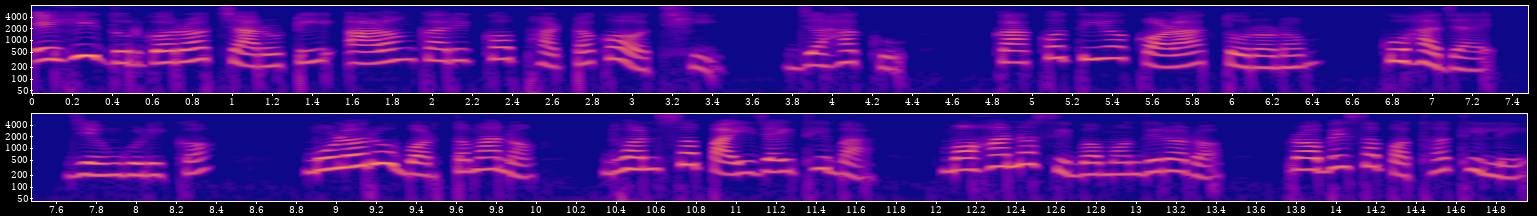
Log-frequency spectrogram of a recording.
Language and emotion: Odia, neutral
